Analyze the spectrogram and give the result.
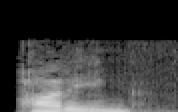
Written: hotting

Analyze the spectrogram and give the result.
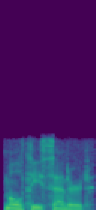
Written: multicentered

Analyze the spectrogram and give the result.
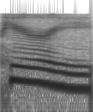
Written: Peary

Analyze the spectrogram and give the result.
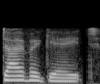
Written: divagate

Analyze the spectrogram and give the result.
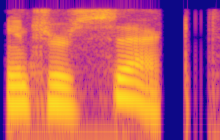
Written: intersect

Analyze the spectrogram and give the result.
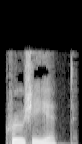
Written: cruciately

